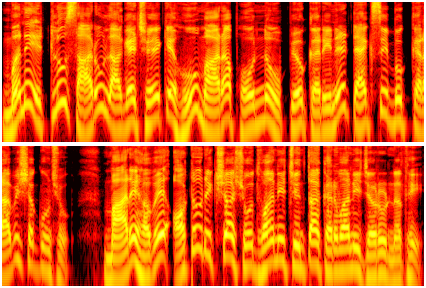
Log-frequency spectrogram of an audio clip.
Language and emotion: Gujarati, happy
